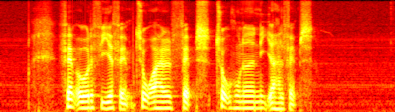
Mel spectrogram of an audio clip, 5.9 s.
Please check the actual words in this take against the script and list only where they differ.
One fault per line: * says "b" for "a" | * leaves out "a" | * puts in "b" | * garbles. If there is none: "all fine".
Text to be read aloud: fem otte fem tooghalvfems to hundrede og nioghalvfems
* puts in "fire"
